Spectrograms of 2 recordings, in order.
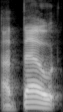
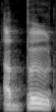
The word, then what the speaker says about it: about: ear is solid uh a lot of people phonetically when they hear that combination they hear me say about and then they repeat it and they'll say a boot which is completely incorrect but you're dead-on it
